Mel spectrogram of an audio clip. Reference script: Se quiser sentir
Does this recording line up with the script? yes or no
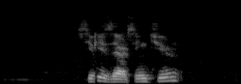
yes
